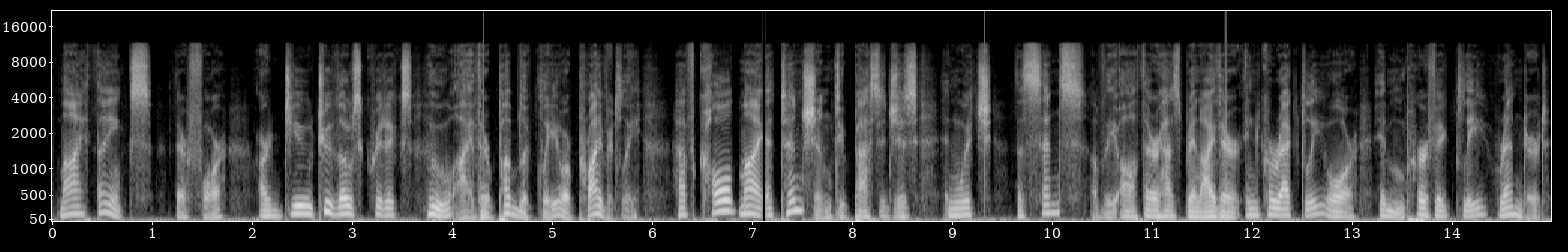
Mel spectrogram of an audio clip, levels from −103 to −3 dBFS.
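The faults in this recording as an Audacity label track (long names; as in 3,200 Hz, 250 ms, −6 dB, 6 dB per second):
4.310000	4.310000	click −13 dBFS
7.100000	7.130000	drop-out 34 ms
9.320000	9.320000	click −11 dBFS
11.730000	11.730000	drop-out 4.1 ms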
